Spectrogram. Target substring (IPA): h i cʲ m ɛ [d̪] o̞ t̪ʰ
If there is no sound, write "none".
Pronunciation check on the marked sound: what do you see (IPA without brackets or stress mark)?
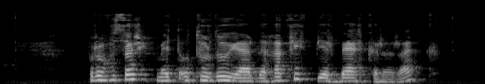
t̪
